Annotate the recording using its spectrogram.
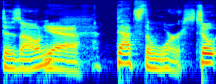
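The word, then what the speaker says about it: DAZN: No I just learned this week that it's pronounced Doone yeah that's the worst so so in Canada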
